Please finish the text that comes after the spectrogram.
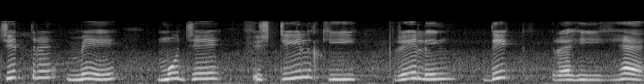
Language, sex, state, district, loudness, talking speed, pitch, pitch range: Hindi, female, Madhya Pradesh, Katni, -18 LUFS, 85 wpm, 250 Hz, 230-285 Hz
